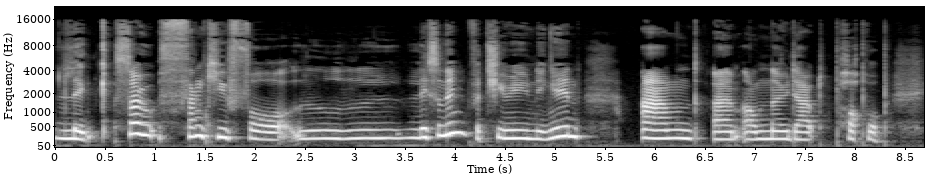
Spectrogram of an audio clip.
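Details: Adult female university lecturer who says she stammers; sound repetitions and prolongations at word starts; stammering.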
